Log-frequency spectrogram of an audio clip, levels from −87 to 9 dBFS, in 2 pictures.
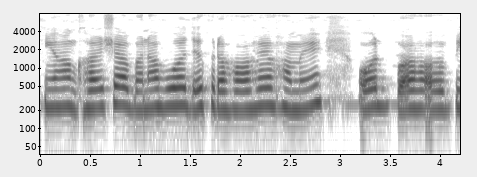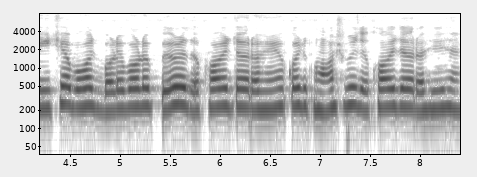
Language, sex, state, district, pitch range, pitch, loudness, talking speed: Hindi, female, Chhattisgarh, Balrampur, 215-230 Hz, 225 Hz, -27 LUFS, 190 wpm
